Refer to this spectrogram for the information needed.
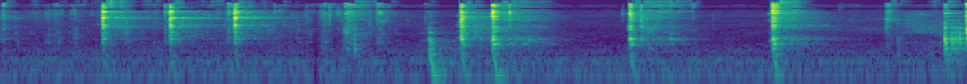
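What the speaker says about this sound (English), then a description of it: "I'm gonna use a fork first because I forgot to beat my eggs" A fork beating eggs in a bowl, with sharp clicking taps against the dish coming in irregular bursts, close and fairly loud over a quiet kitchen background.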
